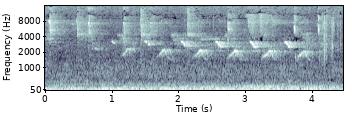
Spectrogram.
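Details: Birds chirping early in the morning: a repeated two-note phrase, a short high note followed by a lower arched whistle, given about every half second over steady low rumbling background noise.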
